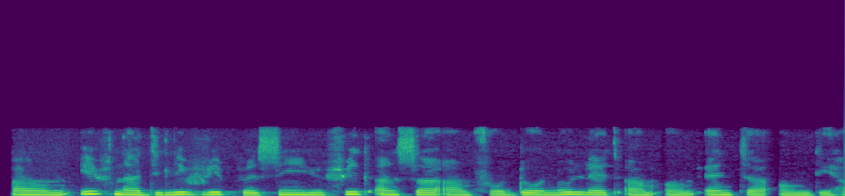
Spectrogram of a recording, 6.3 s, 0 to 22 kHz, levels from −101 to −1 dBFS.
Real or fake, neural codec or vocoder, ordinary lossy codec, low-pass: real; none; none; none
